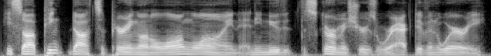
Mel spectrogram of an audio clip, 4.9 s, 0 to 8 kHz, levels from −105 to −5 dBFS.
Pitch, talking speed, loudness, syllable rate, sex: 100 Hz, 230 wpm, -20 LUFS, 5.7 syllables/s, male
